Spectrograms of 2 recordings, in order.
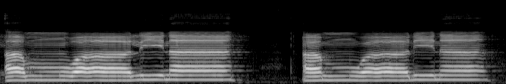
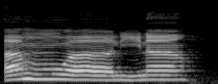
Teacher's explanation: mim mati bertemu dengan wawu. Jelas izhar, jelas terang, ya. Jelas terang, tidak boleh dengung. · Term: izhar safawi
